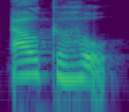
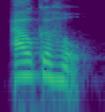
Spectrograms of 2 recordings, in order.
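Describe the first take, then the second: First: The last vowel is reduced to a schwa. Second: The same.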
